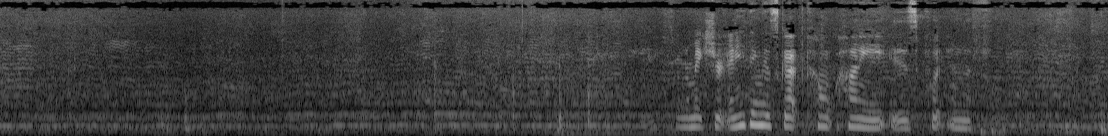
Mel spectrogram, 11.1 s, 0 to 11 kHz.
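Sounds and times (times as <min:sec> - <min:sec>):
honeybees buzzing: 0:00.0 - 0:11.0.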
